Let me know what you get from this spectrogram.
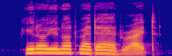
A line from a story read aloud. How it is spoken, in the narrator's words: he called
